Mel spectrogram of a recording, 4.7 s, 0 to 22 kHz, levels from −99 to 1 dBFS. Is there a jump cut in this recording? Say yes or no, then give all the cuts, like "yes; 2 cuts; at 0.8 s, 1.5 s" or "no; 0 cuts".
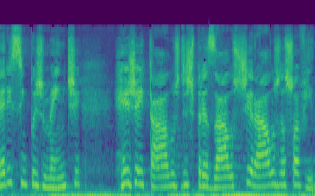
no; 0 cuts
